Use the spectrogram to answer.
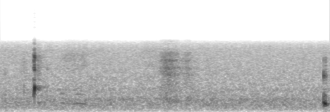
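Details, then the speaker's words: A person with hiccups: two brief, abrupt hiccup sounds about three seconds apart over steady room noise. "I'm sorry I'm late but had the hiccups um I would have been here on time had the hiccups"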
